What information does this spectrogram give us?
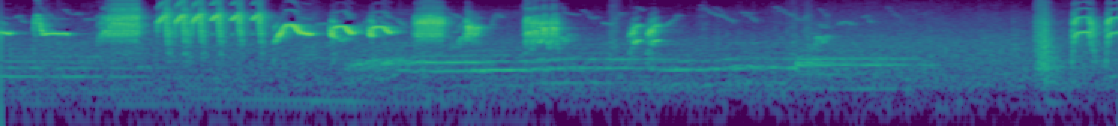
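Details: Asian pied starling in full song, used as a lure and tutor for other cage songbirds: rapid clicking trills and short whistled slurs, then a near-silent stretch with a low drone before a final sharp note.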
